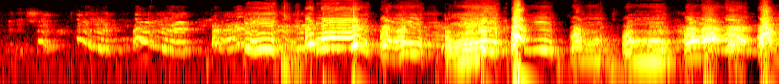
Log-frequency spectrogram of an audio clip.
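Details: American bulldog at home making funny vocal noises after hearing its own voice played from a computer: a series of wavering, whining, moan-like calls, rising and falling in pitch, growing louder and longer over about ten seconds.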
